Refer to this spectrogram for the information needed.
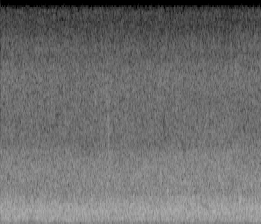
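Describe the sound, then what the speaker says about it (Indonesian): The Cipunegara river in Subang, whose water feeds running-water carp ponds, gives a steady, dense rush of flowing water that holds at an even level throughout, with no voices. "ini adalah Sungai Cipunegara yang dipakai untuk budidaya"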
